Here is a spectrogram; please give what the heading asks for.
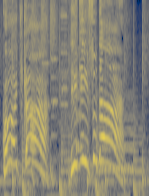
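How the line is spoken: Shouted. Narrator (Russian): закричал

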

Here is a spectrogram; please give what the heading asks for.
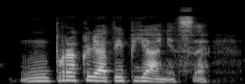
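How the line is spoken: Grumbling under breath. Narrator (Russian): проворчал про себя сеньор Помидор

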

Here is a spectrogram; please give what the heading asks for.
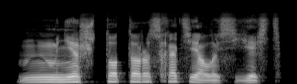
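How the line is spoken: Stunned, gulping mutter. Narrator (Russian): пробормотал начальник полиции, глотая слюну и понемногу приходя в себя от изумления

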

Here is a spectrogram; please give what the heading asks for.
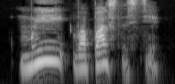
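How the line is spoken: Calm. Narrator (Russian): спокойно произнес мистер Моркоу

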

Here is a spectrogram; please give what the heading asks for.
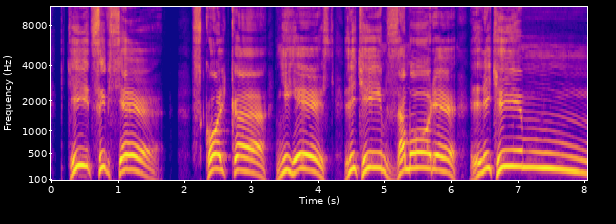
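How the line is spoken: Gander calling out. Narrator (Russian): гусак крикнул

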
